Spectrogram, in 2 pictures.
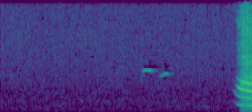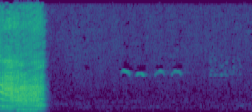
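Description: A small toy trumpet blown once about three seconds in, giving a short, loud, strained note that slides down in pitch: the funny noise of a trumpet with a stone stuck inside it.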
